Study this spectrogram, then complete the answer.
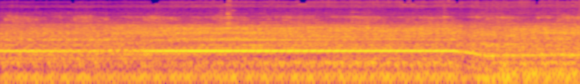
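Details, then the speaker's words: Hitachi excavator diesel that had hard starting, low power and misfire from a dirty tank damaging injectors, after injector rebuild: even, steady idle pulsing three to four beats a second, constant high tone, no smoke; normal idle. "m y Ang ganda ng andar walang usok bumalik sa dati rebuild natin injector niyan low power hard starting anong masasabi mo Master"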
